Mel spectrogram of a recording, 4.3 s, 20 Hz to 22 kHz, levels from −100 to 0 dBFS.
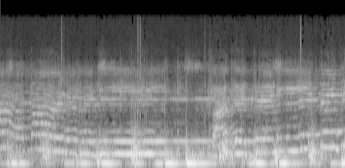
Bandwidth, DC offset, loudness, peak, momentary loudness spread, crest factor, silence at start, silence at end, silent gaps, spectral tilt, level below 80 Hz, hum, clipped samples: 8.6 kHz; under 0.1%; -15 LUFS; -2 dBFS; 5 LU; 12 dB; 0 s; 0 s; none; -7.5 dB/octave; -42 dBFS; none; under 0.1%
